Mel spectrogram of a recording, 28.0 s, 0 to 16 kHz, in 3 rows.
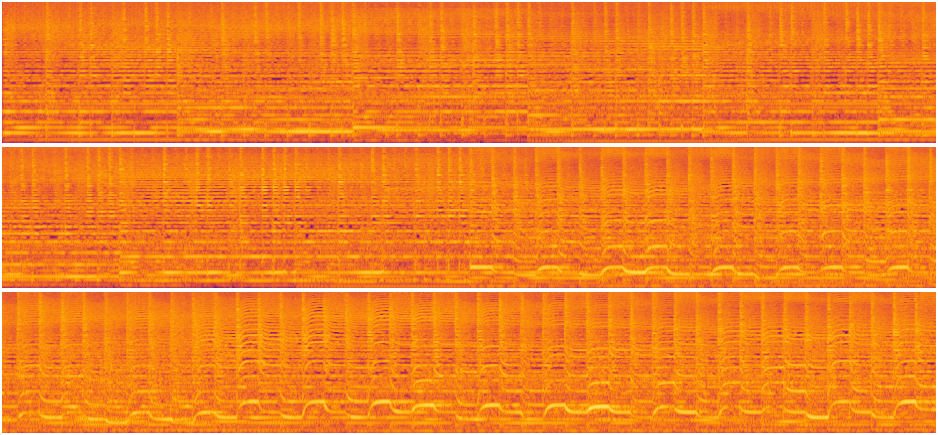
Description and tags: superhappycheesyloop2of2
It's the cheesy victory riff! Two cool little music loops for your super happy moment :) 137bpm. key of Csharp
video, cool, retro, alien, space, loop, happy, cheesy, music, game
